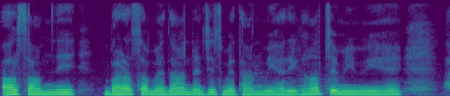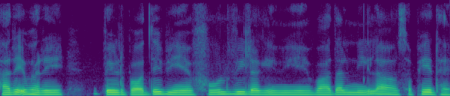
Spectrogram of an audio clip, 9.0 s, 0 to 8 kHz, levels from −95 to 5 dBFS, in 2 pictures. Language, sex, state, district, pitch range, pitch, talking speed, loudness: Hindi, female, Chhattisgarh, Sukma, 160-175 Hz, 165 Hz, 205 wpm, -24 LUFS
